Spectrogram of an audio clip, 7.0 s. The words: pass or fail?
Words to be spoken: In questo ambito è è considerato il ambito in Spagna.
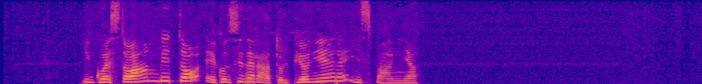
fail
